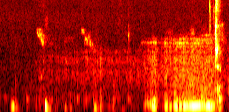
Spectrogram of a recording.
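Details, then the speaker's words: A friend's dog lying on a couch during a podcast recording snores with soft low snorts, then a longer, louder rumbling snore on one breath. "Just always on the other side of this couch. And it's always snoring, but I'm surprised no one's ever said anything."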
